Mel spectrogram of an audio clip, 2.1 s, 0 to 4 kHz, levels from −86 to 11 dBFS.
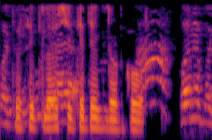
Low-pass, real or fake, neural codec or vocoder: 3.6 kHz; real; none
